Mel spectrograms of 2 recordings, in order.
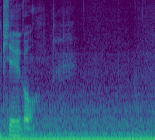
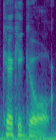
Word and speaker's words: Kierkegaard: It's a like a hidden D. You don't pronounce the D. Okay, so it's really just an R. Kierkegaard.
